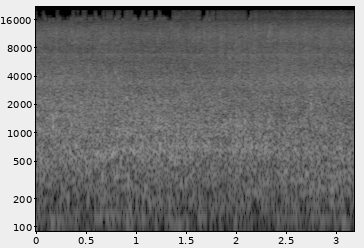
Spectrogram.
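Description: A small mountain stream flows in a steady, close, broadband rush of water with no pauses or other sounds.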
